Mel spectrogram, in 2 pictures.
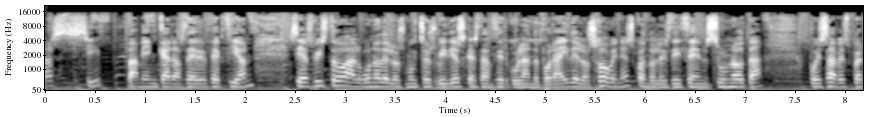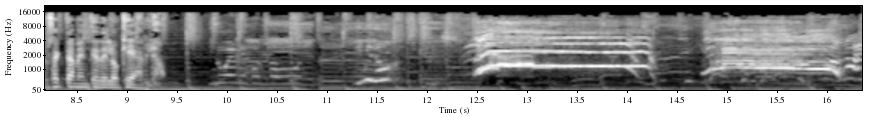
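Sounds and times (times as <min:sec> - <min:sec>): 
speech: 0:00.0 - 0:09.7
two high-pitched voices shrieking with excitement: 0:12.4 - 0:16.2.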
